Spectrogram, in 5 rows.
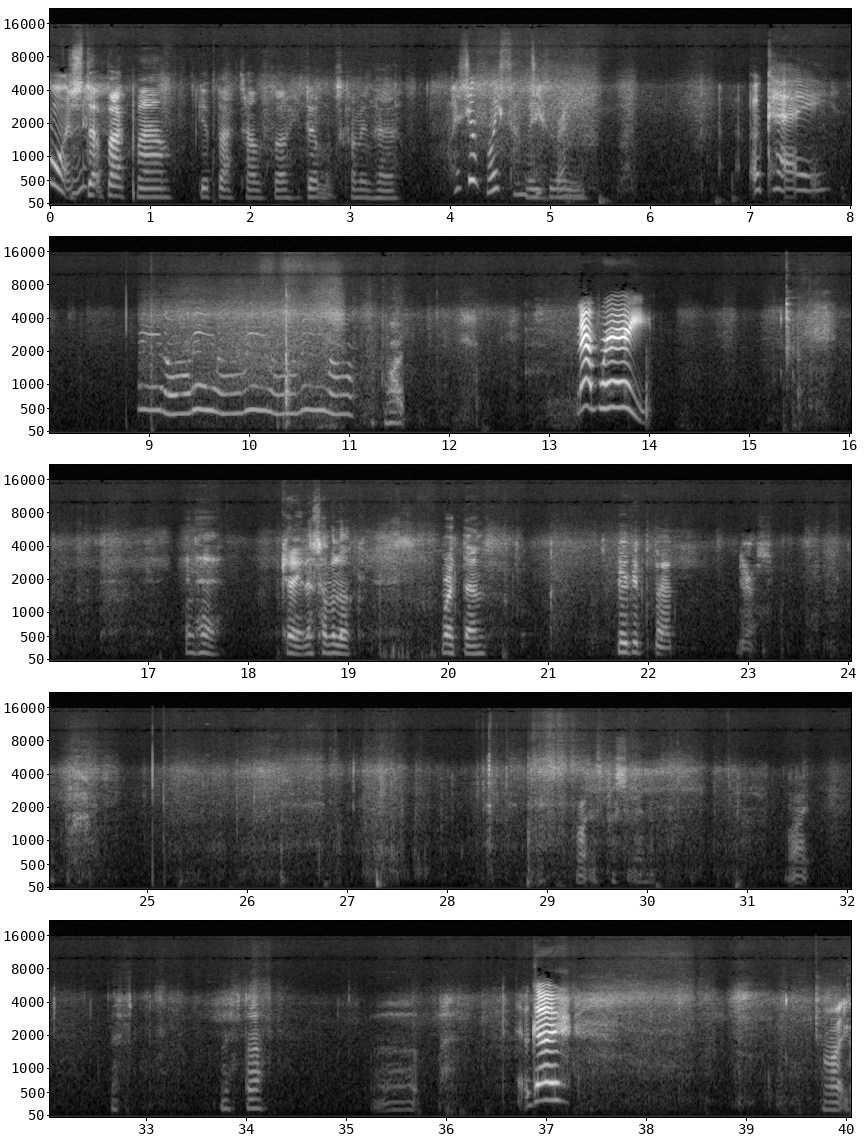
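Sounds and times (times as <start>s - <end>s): person imitating a siren: 8.9s - 11.1s.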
